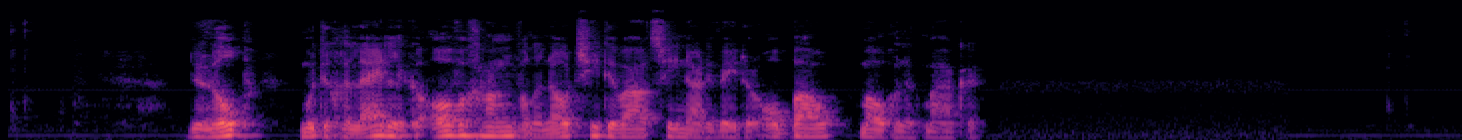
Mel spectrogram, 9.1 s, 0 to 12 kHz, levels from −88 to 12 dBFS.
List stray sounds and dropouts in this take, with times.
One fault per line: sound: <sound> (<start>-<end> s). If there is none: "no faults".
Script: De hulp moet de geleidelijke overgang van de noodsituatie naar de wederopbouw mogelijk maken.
no faults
